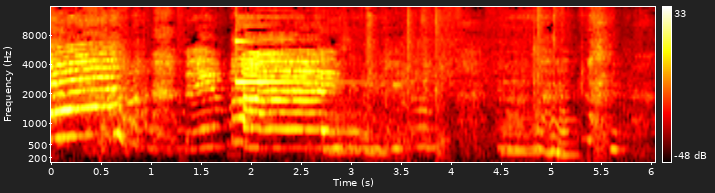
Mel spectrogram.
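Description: Excited, high-pitched voices: a rising squeal-like call at the start and a long held high call about two seconds in, followed by quieter, lower voice sounds.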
